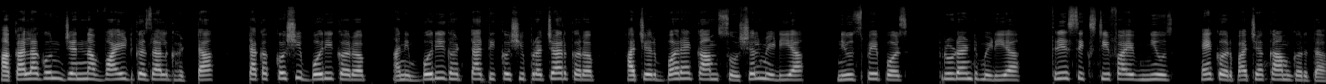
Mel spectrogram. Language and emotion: Goan Konkani, neutral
